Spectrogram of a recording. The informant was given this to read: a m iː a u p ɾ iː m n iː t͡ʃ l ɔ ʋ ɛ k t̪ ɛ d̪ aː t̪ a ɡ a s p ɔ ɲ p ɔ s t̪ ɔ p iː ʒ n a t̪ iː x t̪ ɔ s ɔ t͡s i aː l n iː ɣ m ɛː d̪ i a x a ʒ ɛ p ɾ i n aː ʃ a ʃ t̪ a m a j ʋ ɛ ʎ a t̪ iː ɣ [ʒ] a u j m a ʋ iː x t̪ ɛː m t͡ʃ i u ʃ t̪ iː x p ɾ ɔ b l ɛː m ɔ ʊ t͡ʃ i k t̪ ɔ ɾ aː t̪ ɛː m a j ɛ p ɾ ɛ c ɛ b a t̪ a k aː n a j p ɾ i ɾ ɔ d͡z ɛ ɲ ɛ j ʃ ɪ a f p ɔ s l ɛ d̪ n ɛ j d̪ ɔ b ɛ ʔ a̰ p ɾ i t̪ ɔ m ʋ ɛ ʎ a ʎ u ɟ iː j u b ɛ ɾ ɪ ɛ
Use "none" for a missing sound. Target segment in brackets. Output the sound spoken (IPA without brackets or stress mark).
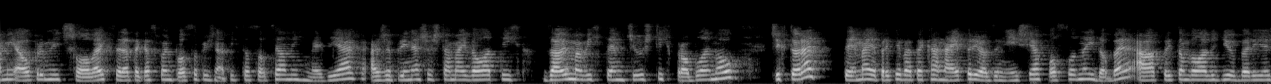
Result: z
